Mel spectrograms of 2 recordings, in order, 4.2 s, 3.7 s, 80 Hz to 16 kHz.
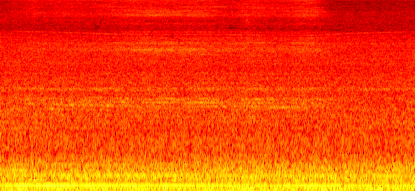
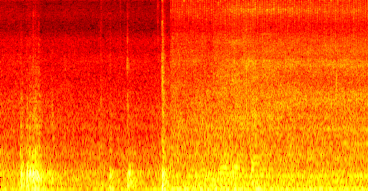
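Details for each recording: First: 2007 Lincoln Town Car V8 after replacing faulty cylinder 7 ignition coil: steady even hum, low drone, no dropped beats; no misfire, codes cleared. Normal running after repair. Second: 2007 Lincoln Town Car V8 idling unevenly with irregular thumps; codes for ignition coils A, B, E, G and P0300, live data shows current misfire on cylinder 7 (bank 2), coil suspected.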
